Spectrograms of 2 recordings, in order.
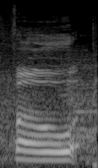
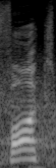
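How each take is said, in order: First: The word is said without a final x sound. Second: The word is said with a final x sound.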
